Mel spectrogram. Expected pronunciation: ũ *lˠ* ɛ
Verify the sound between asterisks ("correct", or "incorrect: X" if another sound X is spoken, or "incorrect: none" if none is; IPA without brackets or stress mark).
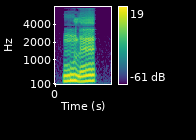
incorrect: l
